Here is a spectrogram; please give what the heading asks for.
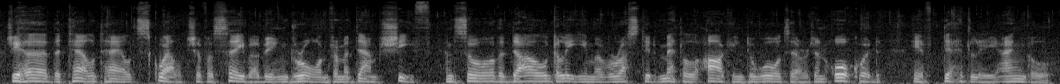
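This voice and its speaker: Guy narrating a fiction audiobook, unhurried, mid pitch, faint rain and hiss behind him. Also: steady tone, a bit bright, poor audio.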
